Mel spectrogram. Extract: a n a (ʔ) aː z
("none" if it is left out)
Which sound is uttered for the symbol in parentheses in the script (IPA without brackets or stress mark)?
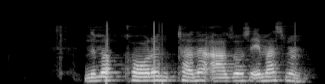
ʔ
